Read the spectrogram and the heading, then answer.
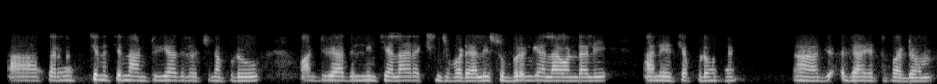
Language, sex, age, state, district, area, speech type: Telugu, male, 45-60, Andhra Pradesh, Kurnool, urban, conversation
